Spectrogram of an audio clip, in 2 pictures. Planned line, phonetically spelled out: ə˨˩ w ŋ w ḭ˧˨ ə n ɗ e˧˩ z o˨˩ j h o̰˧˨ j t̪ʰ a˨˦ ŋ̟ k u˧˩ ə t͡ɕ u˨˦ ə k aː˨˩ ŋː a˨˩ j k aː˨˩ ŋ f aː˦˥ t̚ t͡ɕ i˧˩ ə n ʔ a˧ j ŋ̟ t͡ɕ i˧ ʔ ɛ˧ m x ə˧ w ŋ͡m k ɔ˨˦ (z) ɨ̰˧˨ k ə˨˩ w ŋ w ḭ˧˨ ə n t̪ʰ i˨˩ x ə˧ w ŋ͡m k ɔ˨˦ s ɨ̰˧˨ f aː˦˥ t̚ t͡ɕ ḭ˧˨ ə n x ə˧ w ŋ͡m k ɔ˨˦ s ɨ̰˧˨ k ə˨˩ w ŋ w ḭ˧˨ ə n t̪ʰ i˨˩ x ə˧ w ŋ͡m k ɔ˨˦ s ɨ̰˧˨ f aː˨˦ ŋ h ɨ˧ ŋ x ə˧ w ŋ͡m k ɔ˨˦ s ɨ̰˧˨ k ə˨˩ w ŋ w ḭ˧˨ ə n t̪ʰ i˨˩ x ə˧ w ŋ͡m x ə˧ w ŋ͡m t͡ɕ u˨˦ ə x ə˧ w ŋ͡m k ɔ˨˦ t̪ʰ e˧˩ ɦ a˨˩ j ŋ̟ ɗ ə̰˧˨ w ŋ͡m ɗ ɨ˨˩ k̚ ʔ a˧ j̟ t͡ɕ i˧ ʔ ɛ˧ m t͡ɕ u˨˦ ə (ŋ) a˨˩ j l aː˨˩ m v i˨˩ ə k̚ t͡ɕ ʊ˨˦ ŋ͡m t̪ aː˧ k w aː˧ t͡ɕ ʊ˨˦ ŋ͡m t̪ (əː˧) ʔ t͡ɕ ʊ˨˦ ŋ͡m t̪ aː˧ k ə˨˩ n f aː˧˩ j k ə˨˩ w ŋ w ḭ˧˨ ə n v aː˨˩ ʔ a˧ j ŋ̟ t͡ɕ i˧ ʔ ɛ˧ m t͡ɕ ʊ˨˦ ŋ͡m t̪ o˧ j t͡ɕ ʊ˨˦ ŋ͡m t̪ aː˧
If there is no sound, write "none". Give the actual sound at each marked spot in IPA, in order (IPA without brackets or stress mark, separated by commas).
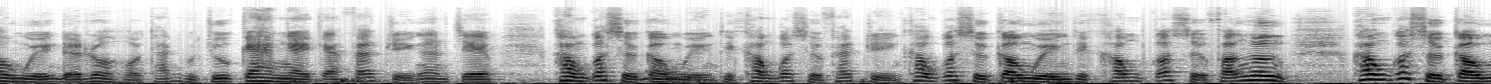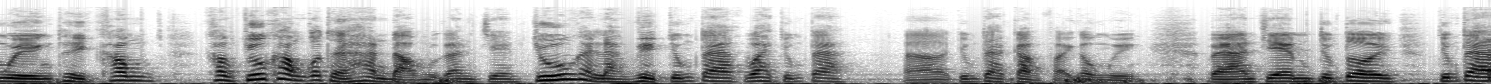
s, ŋ, aː˧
